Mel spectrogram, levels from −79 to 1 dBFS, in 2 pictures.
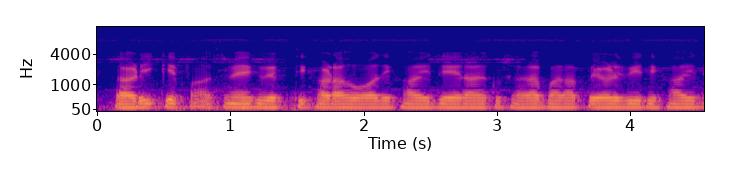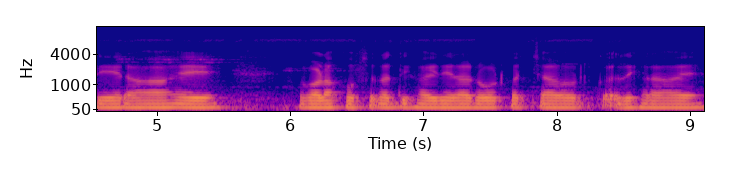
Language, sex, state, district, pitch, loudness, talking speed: Hindi, male, Bihar, Darbhanga, 100 Hz, -27 LUFS, 215 wpm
